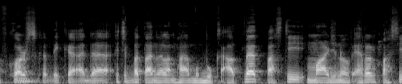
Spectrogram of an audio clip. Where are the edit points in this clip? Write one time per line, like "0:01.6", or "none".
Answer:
0:01.2
0:03.0

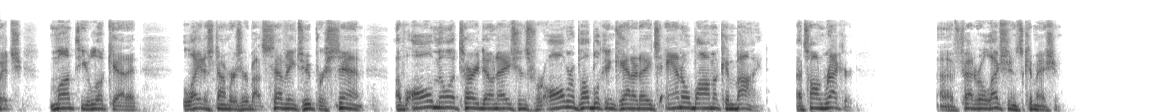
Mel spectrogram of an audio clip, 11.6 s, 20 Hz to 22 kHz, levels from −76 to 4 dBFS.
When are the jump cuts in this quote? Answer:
none

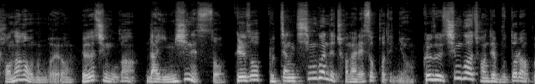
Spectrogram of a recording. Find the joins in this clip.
0:02.3

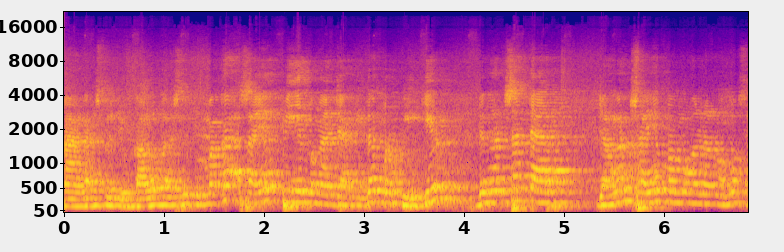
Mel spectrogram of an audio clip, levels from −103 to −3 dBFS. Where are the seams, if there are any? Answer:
none

